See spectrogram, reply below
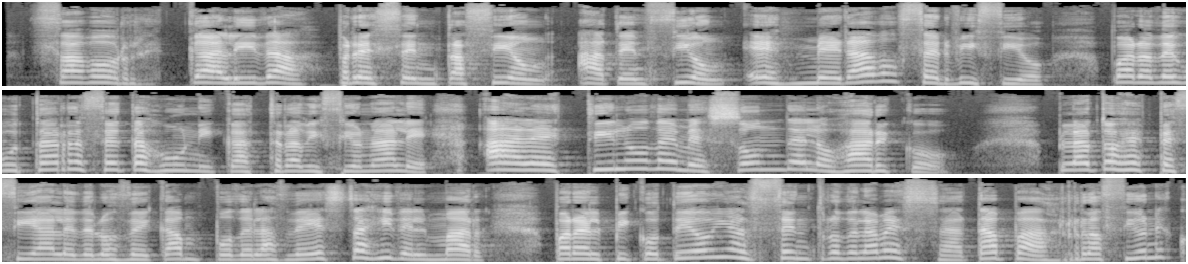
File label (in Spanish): locutora andaluza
